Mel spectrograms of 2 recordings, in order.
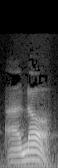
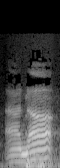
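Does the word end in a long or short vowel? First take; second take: long; long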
